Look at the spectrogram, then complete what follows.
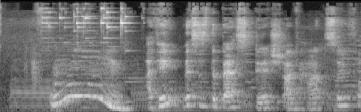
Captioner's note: people applauding; chime tinkles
